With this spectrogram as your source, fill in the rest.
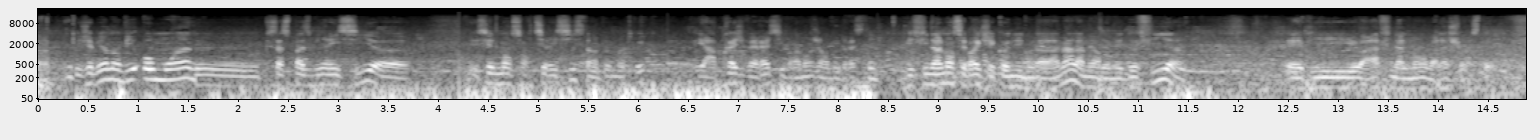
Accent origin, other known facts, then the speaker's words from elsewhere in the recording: Paris, Île-de-France, France; born there; moi je suis né à Paris et je suis culture française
